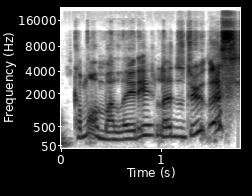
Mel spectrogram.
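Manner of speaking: speaking as an animal's inner voice. Speaker talks for the animal, picturing what's in his head: voicing the animal's thoughts. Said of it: "you have the same voice when you talk for him".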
